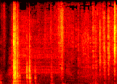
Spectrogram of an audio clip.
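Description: A sharp clack about a quarter second in as a small ink pad is put down on the desk, then a few lighter knocks and the handling of paper.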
